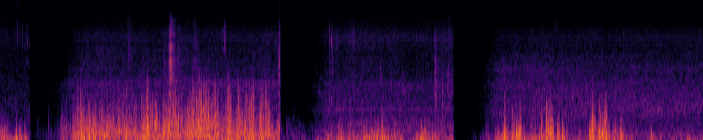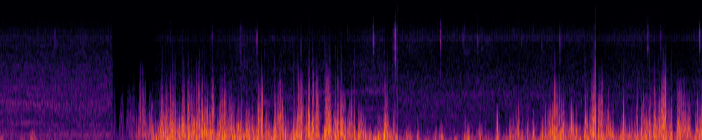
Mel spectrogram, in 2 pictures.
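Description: Wind buffeting a camera microphone outdoors: a loud, rough rumble in several stretches, broken off abruptly by short silences.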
